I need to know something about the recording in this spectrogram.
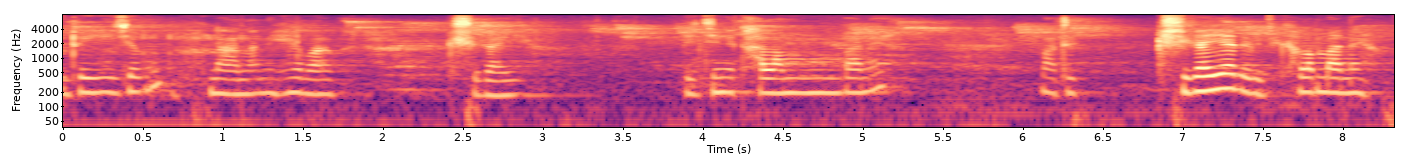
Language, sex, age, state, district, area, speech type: Bodo, female, 45-60, Assam, Chirang, urban, spontaneous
